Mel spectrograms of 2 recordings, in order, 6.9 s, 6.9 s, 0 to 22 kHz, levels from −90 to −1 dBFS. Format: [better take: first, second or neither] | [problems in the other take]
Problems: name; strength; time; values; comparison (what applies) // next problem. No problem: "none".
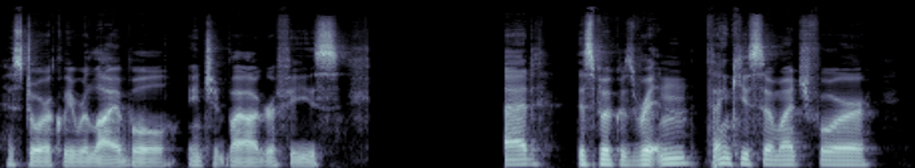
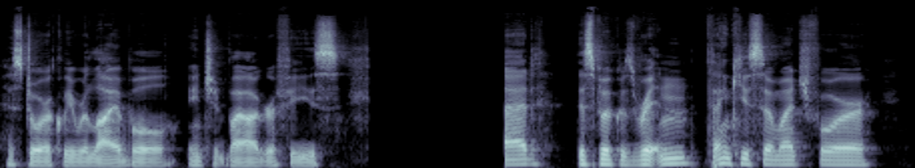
neither | audio cutting out; at 3 s for 1 s; the same in both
